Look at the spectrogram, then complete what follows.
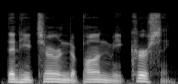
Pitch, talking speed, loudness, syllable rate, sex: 110 Hz, 200 wpm, -17 LUFS, 5.6 syllables/s, male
